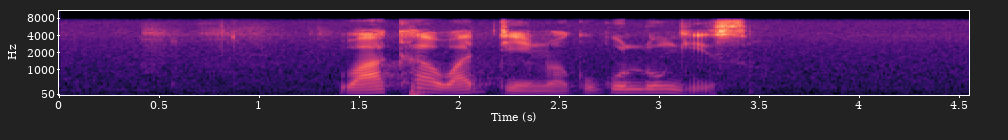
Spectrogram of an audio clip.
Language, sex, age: Xhosa, male, 24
